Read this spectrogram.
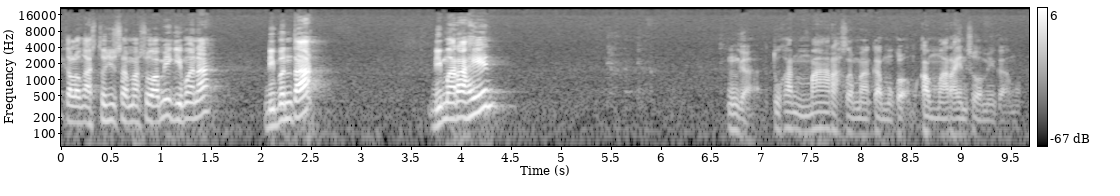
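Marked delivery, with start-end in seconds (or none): none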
